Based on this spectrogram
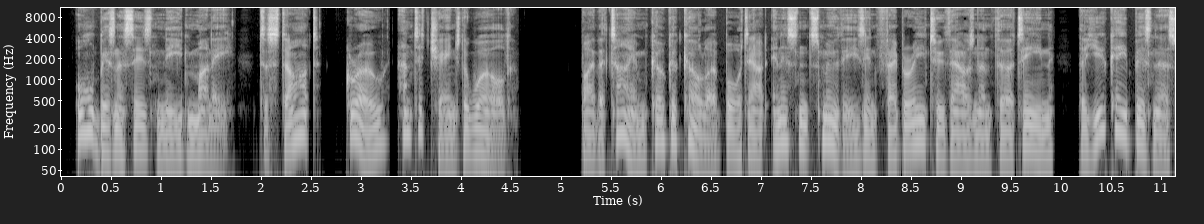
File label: British Voiceover eLearning Video; EQUITY CROWFUNDING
